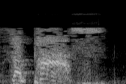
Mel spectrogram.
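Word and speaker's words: תָּפַשׂ: And if you look it up, the proper pronunciation of it is thapas.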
